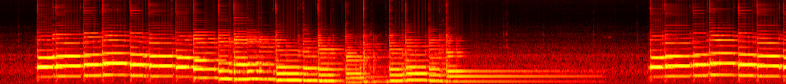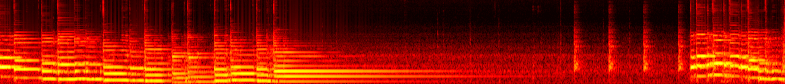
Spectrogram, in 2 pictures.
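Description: Epiphone Wildkat electric guitar playing a rockabilly turnaround lick in G, twice. Each time the lick climbs briefly, steps down through a run of notes and ends on a held note that rings out and fades. A few light string clicks come near the end over a low steady hum.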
